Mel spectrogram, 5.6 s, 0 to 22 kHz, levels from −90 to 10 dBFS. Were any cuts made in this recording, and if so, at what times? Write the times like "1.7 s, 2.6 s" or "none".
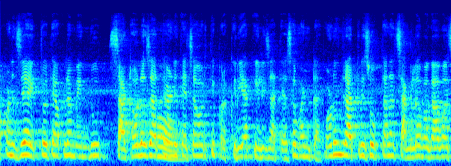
1.4 s, 4.0 s

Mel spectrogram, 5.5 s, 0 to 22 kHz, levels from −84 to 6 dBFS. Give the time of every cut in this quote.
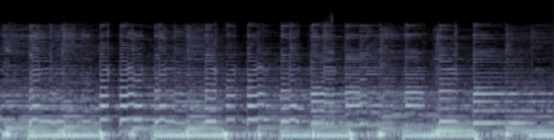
none

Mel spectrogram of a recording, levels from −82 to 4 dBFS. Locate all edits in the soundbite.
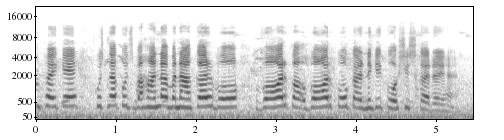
none

